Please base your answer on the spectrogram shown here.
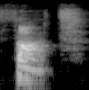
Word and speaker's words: thought: Y pensar en pasado se pronuncia thought, que también es pensamiento.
